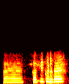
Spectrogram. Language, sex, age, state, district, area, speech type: Kannada, female, 18-30, Karnataka, Mysore, urban, conversation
